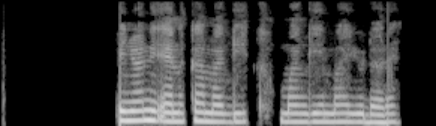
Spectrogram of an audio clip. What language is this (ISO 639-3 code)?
luo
